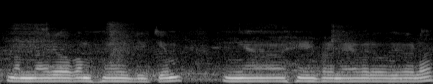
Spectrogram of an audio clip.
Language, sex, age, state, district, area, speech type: Malayalam, female, 60+, Kerala, Idukki, rural, spontaneous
